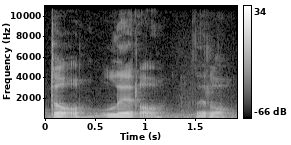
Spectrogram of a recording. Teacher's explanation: no i don't want a long vowel here not dull but i'm going very quickly from the d to the l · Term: syllabic l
